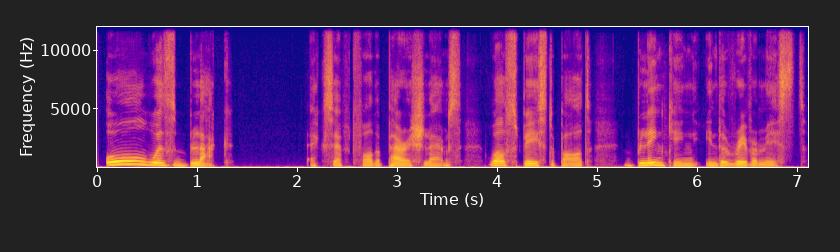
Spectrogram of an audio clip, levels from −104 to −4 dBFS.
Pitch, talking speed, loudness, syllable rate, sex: 170 Hz, 135 wpm, -18 LUFS, 3.9 syllables/s, female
